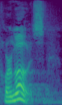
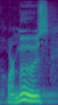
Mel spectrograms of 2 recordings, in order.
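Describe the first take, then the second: First: It is said the original Persian way. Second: It is said the anglicized English way. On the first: This is how the name is meant to be said. The speaker calls it right. "the right way to say it is Hormuz" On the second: This is how the name came to be said from maps. The speaker calls it wrong. "people started pronouncing it Hormuz"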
